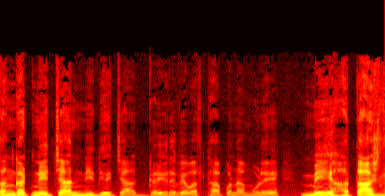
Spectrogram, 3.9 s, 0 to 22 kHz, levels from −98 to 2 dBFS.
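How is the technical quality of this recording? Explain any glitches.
No glitches; the recording has no technical faults.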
